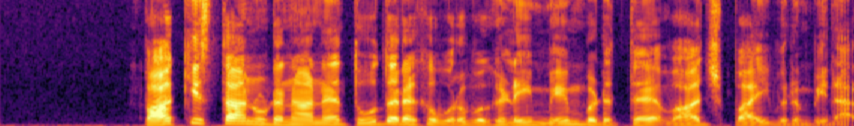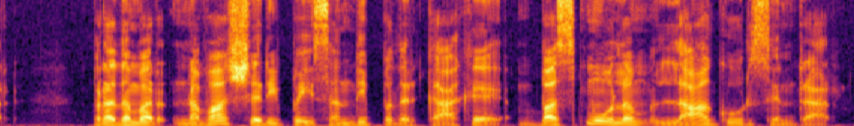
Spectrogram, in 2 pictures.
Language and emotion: Tamil, neutral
